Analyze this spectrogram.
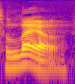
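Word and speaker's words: teleo (τελέω): The word is pronounced teleo. Teleo. Why don't you say it with me? Teleo.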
